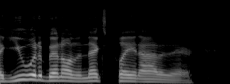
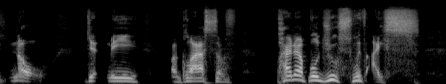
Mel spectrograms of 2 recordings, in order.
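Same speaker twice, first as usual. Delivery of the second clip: mock firm, no-nonsense, adamant and insistent; 4 dB louder than usual. Retelling how he demanded pineapple juice: imitating an adamant demand. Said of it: "He was so adamant about".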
